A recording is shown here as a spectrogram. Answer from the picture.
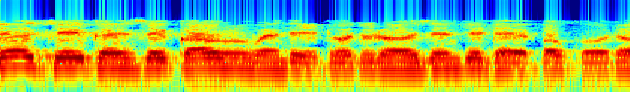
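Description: A Burmese Buddhist monk's voice chanting in a steady, sing-song recitation, one man's voice held near one pitch and broken syllable by syllable.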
